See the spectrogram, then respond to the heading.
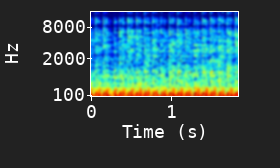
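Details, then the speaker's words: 2001 Yamaha 1100 V-twin motorcycle after fouled spark plugs from flooding, warming up: steady, even idle lope, about nine regular thumps a second, no skips or stumbles; runs cleanly. "Now it's running, and let it warm up."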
